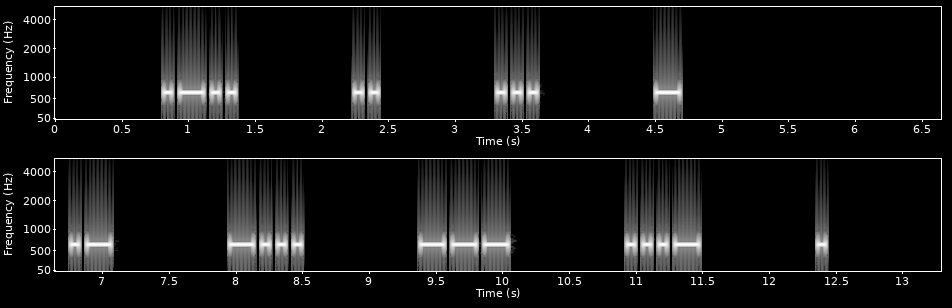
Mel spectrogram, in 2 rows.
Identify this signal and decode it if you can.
Morse code, heard as a keyed tone, about 20 wpm, spaced as for 8 wpm, 650 Hz. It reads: LIST ABOVE
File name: Engelske ord 20/8 wpm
